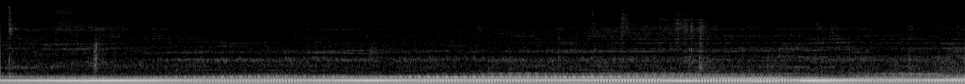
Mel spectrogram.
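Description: A 4x4's engine running at low revs as the vehicle crawls slowly up a climb on a rough off-road track, the revs swelling a little a few times.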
